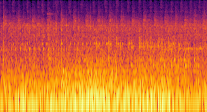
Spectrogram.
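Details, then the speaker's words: Geo Metro small three-cylinder just started, sounding like a go-kart: buzzy, wandering uneven idle that only smooths after occasional blips of throttle; idle not holding steady. Cooling fan not running. "Sometimes you gotta give it a little bit of gas every once in a while so that it'll idle cleanly."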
